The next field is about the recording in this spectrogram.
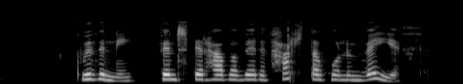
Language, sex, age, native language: Icelandic, female, 17, Icelandic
